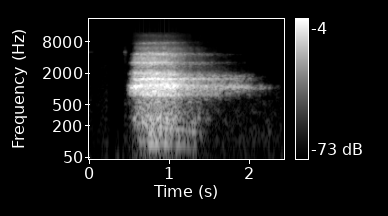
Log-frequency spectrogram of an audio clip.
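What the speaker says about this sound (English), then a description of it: "We're going to take 5 deep breaths and we're going to exhale with an open mouth" One deep breath exhaled through an open mouth in a hatha yoga flow, a loud, close, breathy sigh that starts abruptly and tapers off over about two seconds against silence.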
